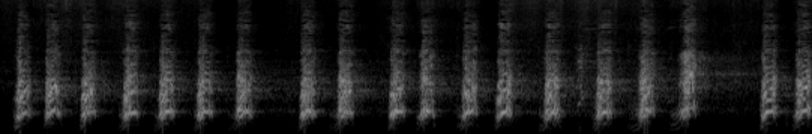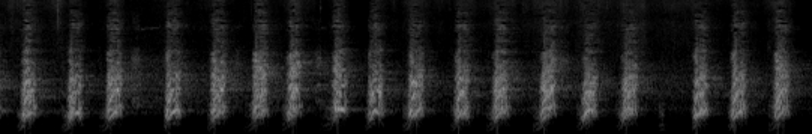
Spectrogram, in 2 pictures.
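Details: Border Collie named Tara barking during search and rescue training: steady run of short, sharp barks, roughly two or three per second with a brief pause near seven seconds, no other clear sounds.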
